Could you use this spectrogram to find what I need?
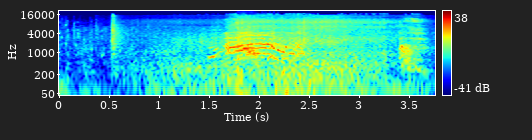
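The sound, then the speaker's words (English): Water surges and splashes in a loud, rushing swell that builds over a couple of seconds and slowly ebbs, with a sharp splash just before it and another near the end. “Doctor, it's either cast a spell and maybe die, or do nothing, let the water get over our heads and definitely die.”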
